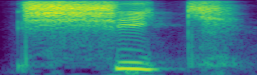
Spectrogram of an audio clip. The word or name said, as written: xiky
